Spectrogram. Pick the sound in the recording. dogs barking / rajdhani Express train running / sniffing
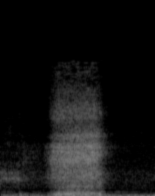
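sniffing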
